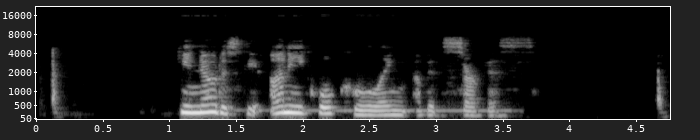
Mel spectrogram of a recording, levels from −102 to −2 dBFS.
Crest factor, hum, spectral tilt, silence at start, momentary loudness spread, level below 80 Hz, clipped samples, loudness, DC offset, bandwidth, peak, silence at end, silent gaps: 16 dB; none; -7 dB/octave; 0.1 s; 19 LU; -70 dBFS; under 0.1%; -23 LUFS; under 0.1%; 6.8 kHz; -10 dBFS; 0.05 s; 0.43-0.94 s, 3.78-4.64 s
